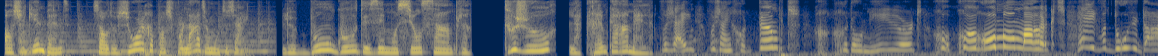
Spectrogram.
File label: Multilingual Master Demo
